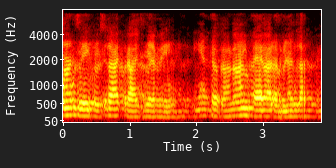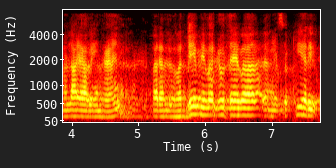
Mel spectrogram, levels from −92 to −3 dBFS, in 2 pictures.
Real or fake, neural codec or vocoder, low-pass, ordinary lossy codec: fake; codec, 24 kHz, 1.5 kbps, HILCodec; 7.2 kHz; AAC, 32 kbps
